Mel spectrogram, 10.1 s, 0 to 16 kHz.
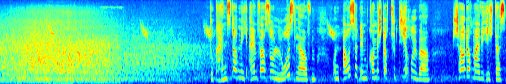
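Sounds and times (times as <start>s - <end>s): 
car driving past on a nearby street: 0.0s - 4.2s
speech: 4.2s - 10.1s.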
